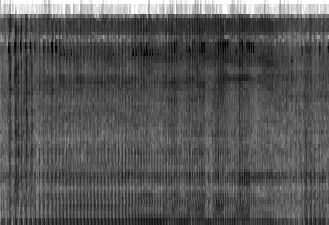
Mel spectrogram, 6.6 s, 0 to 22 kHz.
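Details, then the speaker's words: Polaris Sportsman (850 per title, 570 per speech), customer complaint of a skip, before repair: uneven, stumbling idle that lopes and drops beats, sagging toward the end; misfire, seems to shut off in high range, fixed with new plugs and wires. "The customer says it it's not running very well. It's got a skip to it. So, let's see what's going on. Mhm. Definitely got a little misfire."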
